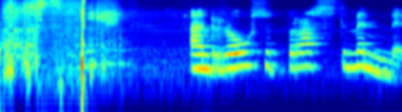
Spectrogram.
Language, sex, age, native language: Icelandic, female, 10, Icelandic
